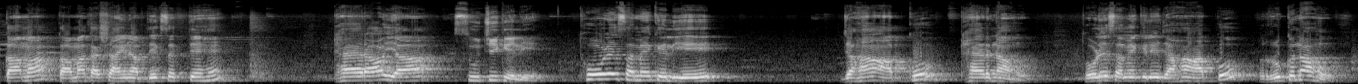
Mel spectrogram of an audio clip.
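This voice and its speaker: A man with an Indian accent explains grammar to students, going slowly and patiently and repeating each point. His voice sits high for a man. The sound echoes around the room. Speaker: teacher.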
